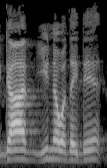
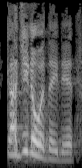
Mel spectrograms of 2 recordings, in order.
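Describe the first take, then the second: First: Tattling prayer. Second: Mock whiny tattle to God; tattling prayer. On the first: Retold or imitated. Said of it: "My opening prayer for them is usually". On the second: Preacher mocking his own tattling prayer, mock whine. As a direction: tell on them to God, a bit higher and louder. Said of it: "I'm tattling on them".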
